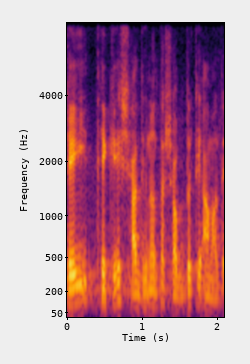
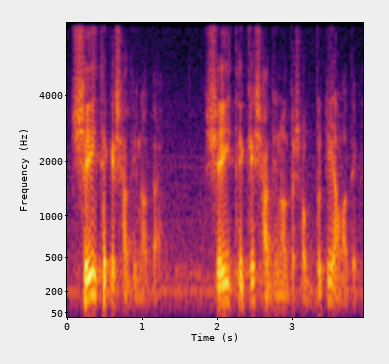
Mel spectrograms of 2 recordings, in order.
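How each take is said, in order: First: It flows without a pause after 'shadhinota'. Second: It has a pause after 'shadhinota'.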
